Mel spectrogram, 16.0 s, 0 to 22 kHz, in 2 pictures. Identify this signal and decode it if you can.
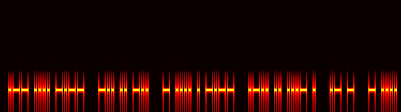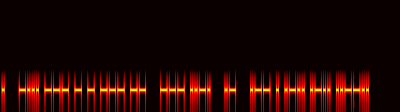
Morse code, heard as a keyed tone, about 28 wpm, 700 Hz. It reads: WHY DID THEY LIVE AT THE BOTTOM OF A WELL?
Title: Sentences from Top 900 Words 28wpm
